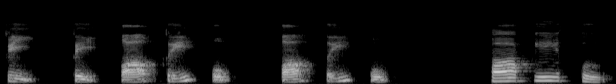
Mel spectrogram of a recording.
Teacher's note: আমরা ট্রাই করবো পুরা টাংটা অ্যাকচুয়ালি টাচ করে প্রেস করতে এই জায়গাটায় সফট প্যালেটে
